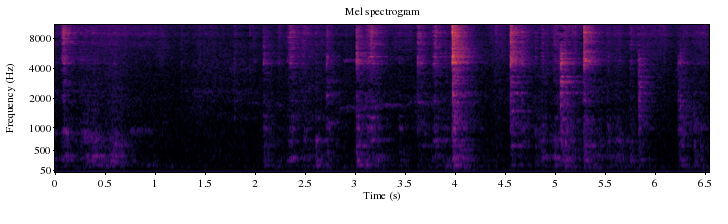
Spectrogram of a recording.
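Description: Metal slotted skimmer tapping and scraping against a frying pan as the batter cooks: a few light clicks at first, then an irregular run of sharp clicks, two or three a second, from about two seconds in.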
